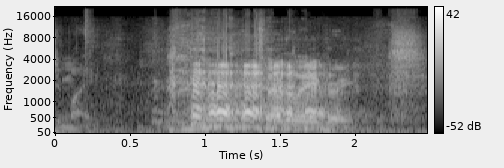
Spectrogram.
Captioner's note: laughing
